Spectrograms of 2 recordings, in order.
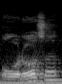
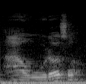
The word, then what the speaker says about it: auroso: Este es oro, y no se dice auroso ni no se dice oroso ni órico, no, se dice auroso o áurico, ¿verdad?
